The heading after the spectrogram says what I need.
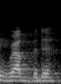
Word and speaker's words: rubbed: We don't say rubbed, rubbed. There's not going to be a schwa there, rubbed.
